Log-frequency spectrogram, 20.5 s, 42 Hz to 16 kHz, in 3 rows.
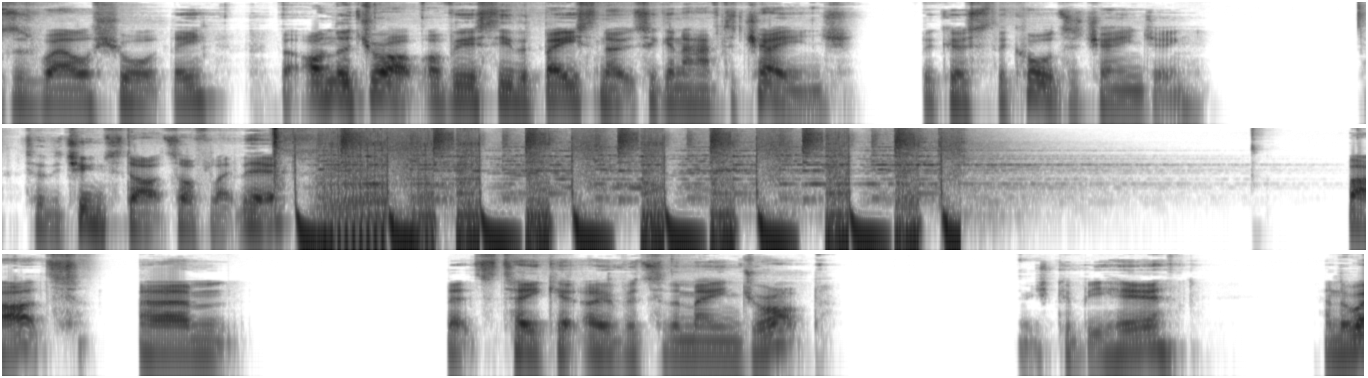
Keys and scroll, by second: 8.2 space, 11.5 space, 20.1 super+l.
